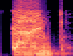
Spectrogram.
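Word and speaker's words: can't: Second word कैन नॉट, कैन नॉट बनता है कांट. Third word है कुड नॉट, कुड नॉट को हम प्रोनाउंस करेंगे कुडेंट.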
